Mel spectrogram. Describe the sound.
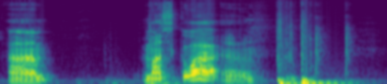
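Keyboard typing as a Moscow postal address is entered: a few quick, crisp key clicks heard under and after ongoing speech.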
